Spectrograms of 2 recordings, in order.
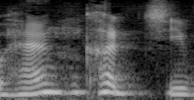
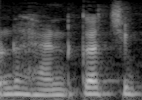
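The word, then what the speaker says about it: handkerchief: ভালো করে এটা বোঝো হ্যাংকার চিপ হলো হ্যাংকার চিপ উচ্চ হ্যান্ডকার চিপ তো নয় হ্যাংকার চিপ হলো রুমাল জাতীয়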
